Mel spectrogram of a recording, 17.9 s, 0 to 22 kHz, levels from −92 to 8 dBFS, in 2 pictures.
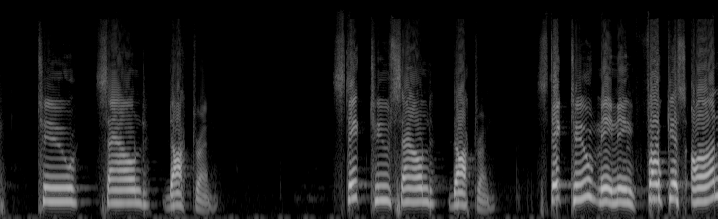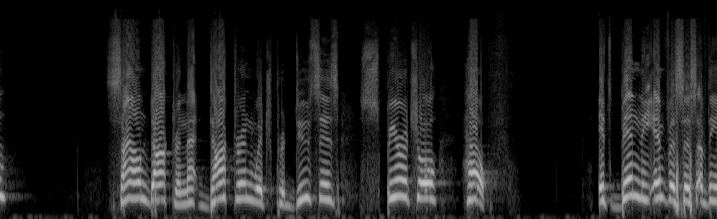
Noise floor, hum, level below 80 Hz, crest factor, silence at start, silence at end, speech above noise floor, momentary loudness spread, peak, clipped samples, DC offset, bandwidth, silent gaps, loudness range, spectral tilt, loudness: -80 dBFS; none; -72 dBFS; 16 dB; 0.5 s; 0 s; 52 dB; 13 LU; -14 dBFS; under 0.1%; under 0.1%; 16 kHz; none; 6 LU; -5 dB/octave; -29 LUFS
